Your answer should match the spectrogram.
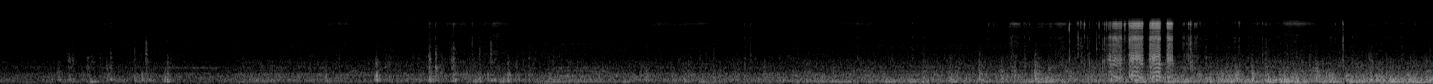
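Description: Car tyres rolling slowly over a gravel road, a steady crunching and crackling of loose stones that grows louder as the car moves on, with a louder burst of crackling about eleven seconds in.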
